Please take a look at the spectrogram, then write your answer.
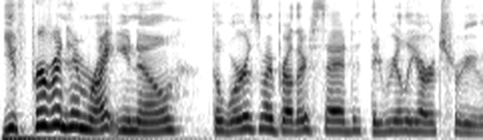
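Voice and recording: Someone is reading aloud in a natural voice. The delivery sounds like ordinary reading.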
